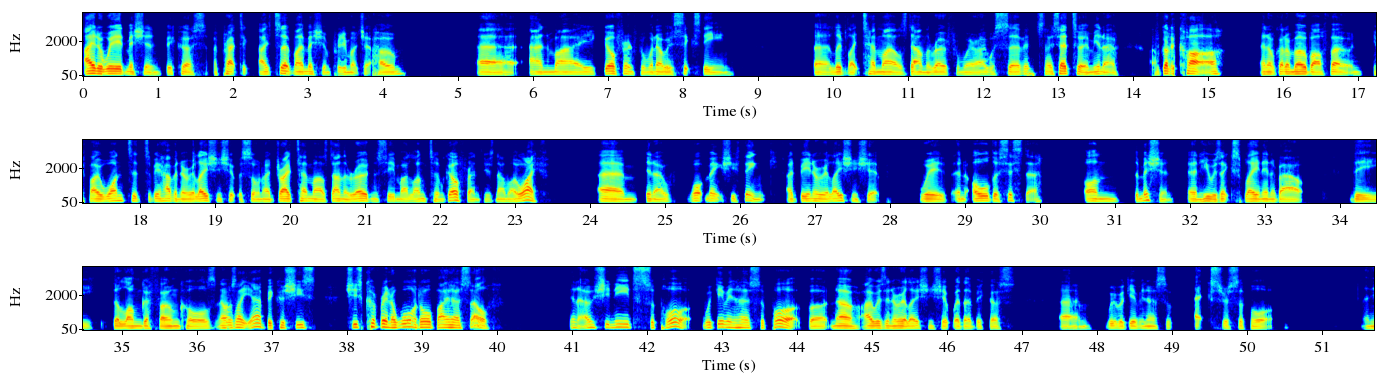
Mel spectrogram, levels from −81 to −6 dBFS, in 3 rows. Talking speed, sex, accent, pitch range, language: 175 wpm, male, British, 95-110 Hz, English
